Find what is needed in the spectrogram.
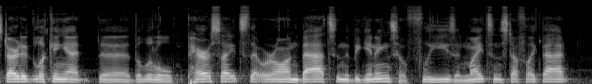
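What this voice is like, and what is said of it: Strong Canadian English accent. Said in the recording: “I started in a place called Canada, where I'm sure your listeners can tell that's where my outrageous accent is coming from.”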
